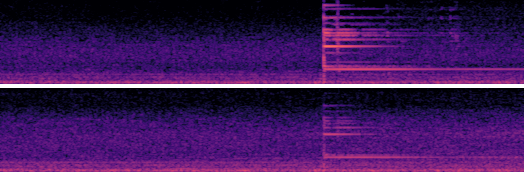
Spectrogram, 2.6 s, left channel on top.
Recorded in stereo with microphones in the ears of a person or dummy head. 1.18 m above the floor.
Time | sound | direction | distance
0.0 | a machine running | 5° right (ahead or behind) | ?
1.6 | a chime | 65° left (ahead or behind) | ?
